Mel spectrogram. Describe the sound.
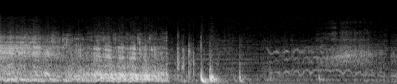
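A horse neighs in a loud, rough, drawn-out whinny. It is followed by a few heavy hoof thumps that fade into quieter sound.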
